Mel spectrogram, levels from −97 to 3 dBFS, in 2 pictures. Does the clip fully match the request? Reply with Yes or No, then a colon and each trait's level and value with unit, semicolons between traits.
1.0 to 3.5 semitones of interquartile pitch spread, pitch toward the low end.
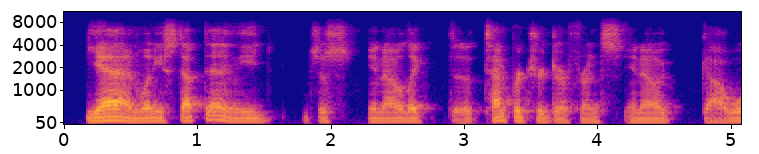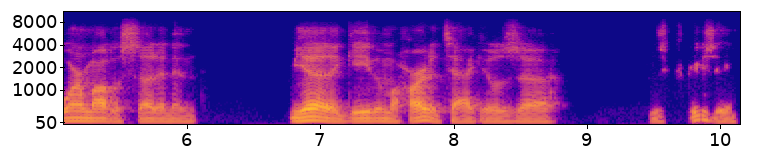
Yes: narrow, 2.5 semitones; very low, 85 Hz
